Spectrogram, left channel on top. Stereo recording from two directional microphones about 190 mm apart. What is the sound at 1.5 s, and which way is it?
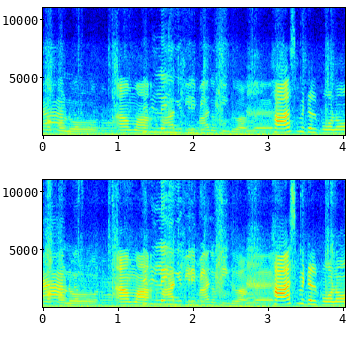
Speech, 5° left (ahead or behind).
